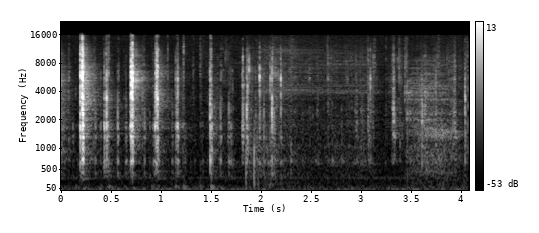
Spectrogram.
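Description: Small screw of a mounting bracket being turned by hand into the plastic body of a studio flash, giving a run of sharp clicks at about four a second that fade out about halfway through.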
